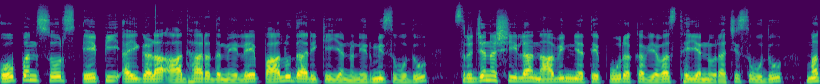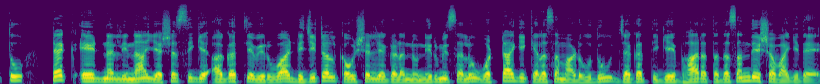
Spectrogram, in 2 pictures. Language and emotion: Kannada, neutral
